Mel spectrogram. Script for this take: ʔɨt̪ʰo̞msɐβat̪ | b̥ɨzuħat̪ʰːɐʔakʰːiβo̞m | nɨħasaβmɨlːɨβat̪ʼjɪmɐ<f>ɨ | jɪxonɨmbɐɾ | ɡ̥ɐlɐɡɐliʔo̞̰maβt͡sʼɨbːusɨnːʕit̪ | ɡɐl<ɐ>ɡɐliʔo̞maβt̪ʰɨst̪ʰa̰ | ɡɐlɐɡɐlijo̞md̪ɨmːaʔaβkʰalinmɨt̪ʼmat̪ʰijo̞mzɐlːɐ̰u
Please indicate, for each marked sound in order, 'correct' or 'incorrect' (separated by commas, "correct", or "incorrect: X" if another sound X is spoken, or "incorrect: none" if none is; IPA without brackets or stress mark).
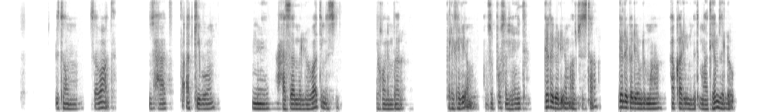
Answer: incorrect: s, correct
